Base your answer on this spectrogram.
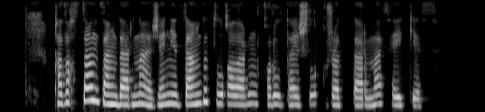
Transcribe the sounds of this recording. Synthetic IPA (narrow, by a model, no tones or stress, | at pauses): qʰɑzɑqst̪ɑnzɑɴd̪ɑɾənɑʒæne̞zɑɴd̪ət̪ʰʊlˠʁɑlˠɑɾd̪əɴqʰʊɾəlˠt̪ɑjʃəlˠəqʰːʊʒɑt̪ːɑɾənɑsæjkʲe̞s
